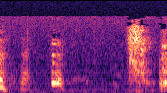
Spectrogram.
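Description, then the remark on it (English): A few short vocal bursts build up and end in a loud, breathy sneeze near the end, followed by another quick burst of voice. “Gesundheit.”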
